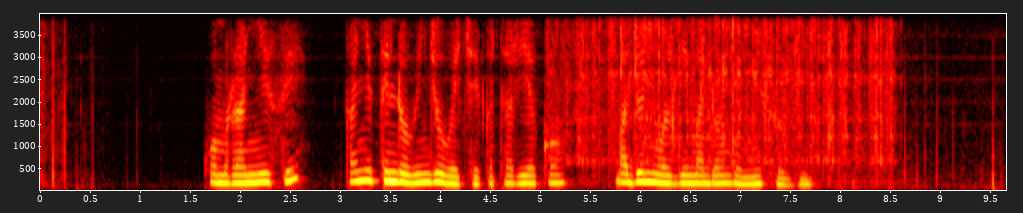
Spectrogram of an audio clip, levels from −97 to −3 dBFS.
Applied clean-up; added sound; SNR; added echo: none; Rattle; 19 dB; none.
